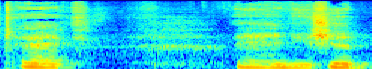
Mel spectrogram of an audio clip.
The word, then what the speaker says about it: TeX: a program called latex even though people um see it spell t-e-x it's really pronounced Tech and you should pronounce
